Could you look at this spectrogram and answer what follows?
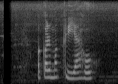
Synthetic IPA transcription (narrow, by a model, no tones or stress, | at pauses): ʌkʌrmʌkrijaɦo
